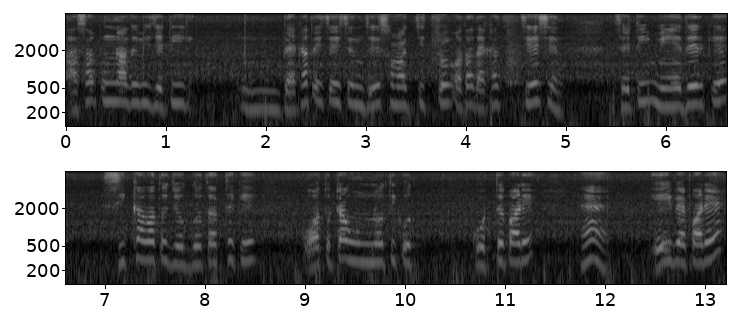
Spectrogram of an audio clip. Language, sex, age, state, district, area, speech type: Bengali, female, 30-45, West Bengal, Birbhum, urban, spontaneous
